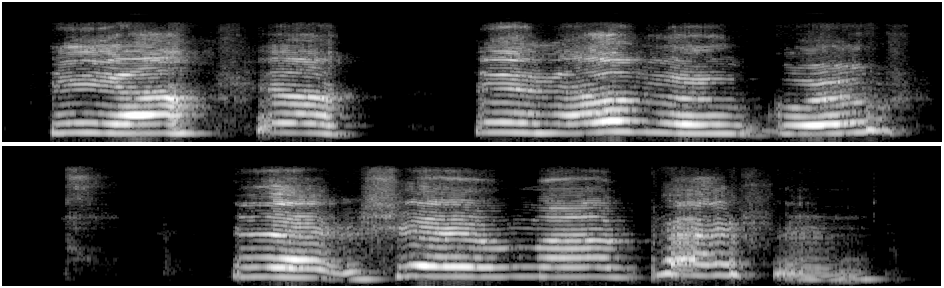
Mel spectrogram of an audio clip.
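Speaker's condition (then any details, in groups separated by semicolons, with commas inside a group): Traumatic brain injury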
